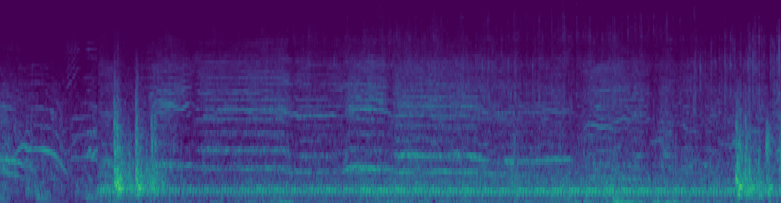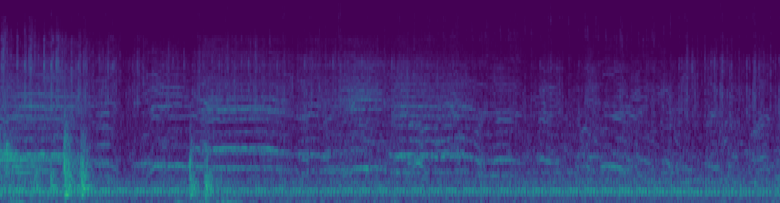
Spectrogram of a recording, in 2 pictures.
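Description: A brass band plays a lively tune.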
